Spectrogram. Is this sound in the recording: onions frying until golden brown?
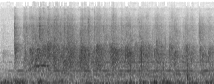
no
